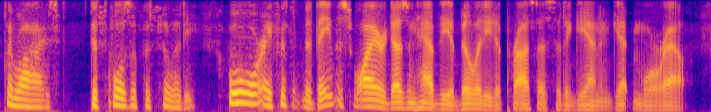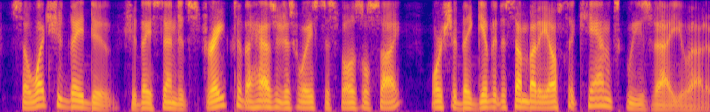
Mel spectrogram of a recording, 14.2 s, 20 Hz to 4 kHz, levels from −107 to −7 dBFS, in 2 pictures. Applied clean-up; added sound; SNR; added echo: neural separator model SepFormer WHAMR!.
